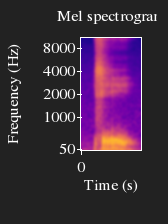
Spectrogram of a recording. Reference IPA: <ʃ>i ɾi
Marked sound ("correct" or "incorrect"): incorrect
